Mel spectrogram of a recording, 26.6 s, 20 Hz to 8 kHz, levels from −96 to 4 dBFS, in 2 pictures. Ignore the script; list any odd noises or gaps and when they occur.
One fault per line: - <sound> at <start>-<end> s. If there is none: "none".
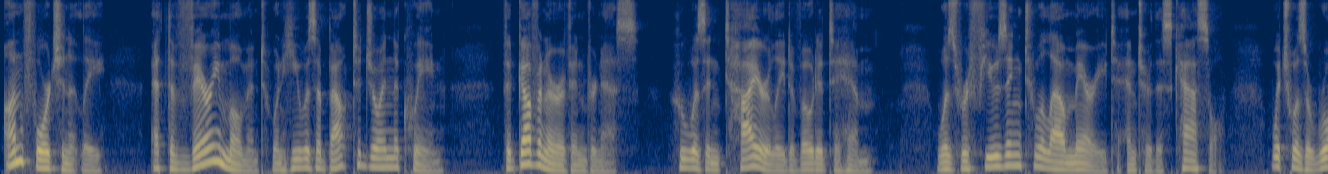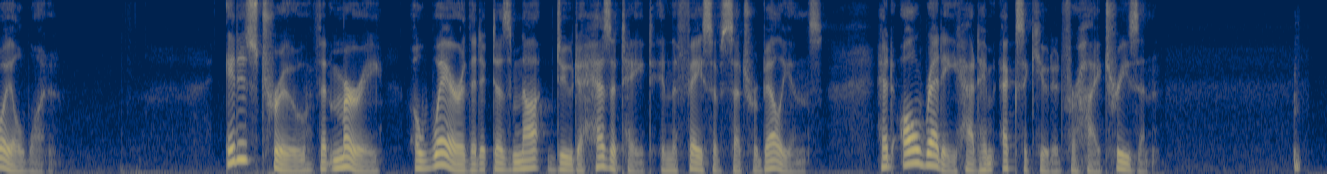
- laugh at 26.2-26.3 s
